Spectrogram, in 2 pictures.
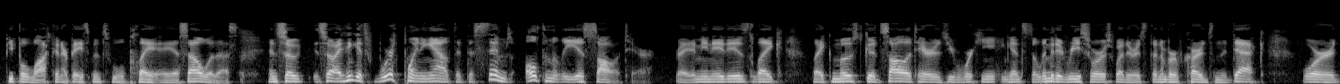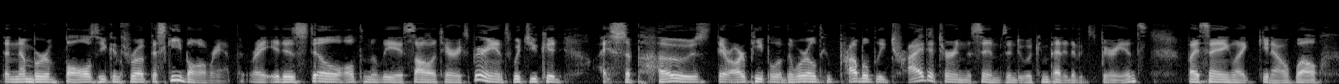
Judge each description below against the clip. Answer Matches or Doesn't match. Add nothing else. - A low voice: Matches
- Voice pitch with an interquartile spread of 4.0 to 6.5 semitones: Doesn't match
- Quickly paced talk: Matches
